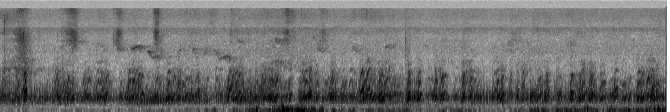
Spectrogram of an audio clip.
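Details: Moor frogs (Rana arvalis) calling together in soft, low, bubbling notes, like air gurgling up through water.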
